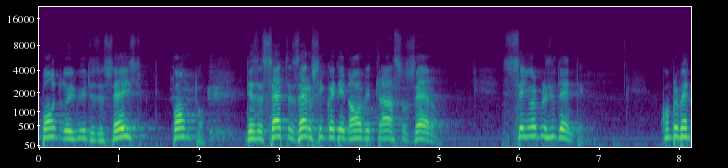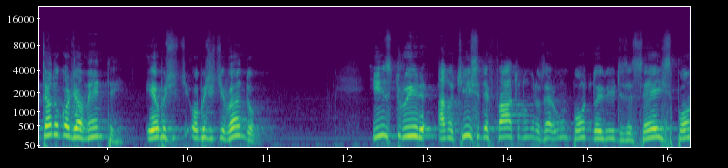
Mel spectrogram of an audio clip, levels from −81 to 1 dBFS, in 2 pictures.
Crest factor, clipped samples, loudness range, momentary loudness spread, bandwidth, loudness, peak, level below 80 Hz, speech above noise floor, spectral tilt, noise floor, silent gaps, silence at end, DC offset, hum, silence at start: 20 dB; under 0.1%; 6 LU; 13 LU; 10.5 kHz; -21 LUFS; -2 dBFS; -48 dBFS; 36 dB; -7.5 dB/octave; -56 dBFS; none; 0 s; under 0.1%; none; 0 s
